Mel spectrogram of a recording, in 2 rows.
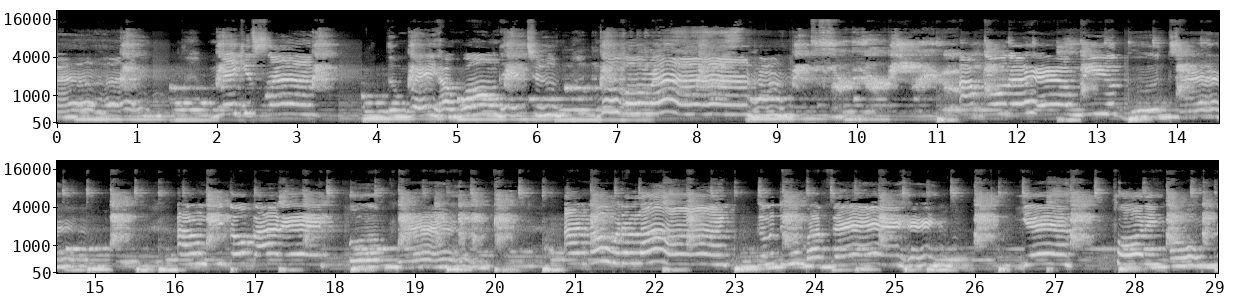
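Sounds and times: woman singing with vibrato: 0.0 - 10.3, 11.1 - 15.0, 16.0 - 25.8, 26.4 - 29.0.

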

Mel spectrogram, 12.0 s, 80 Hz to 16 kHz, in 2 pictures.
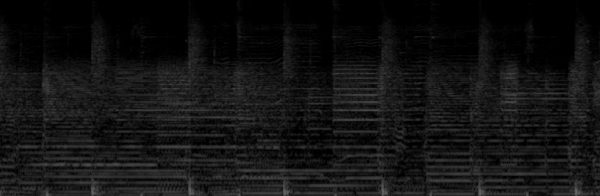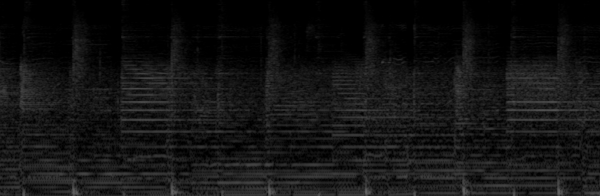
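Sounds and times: steady beat: 0.0 - 12.0
strummed guitar chords: 0.0 - 12.0.

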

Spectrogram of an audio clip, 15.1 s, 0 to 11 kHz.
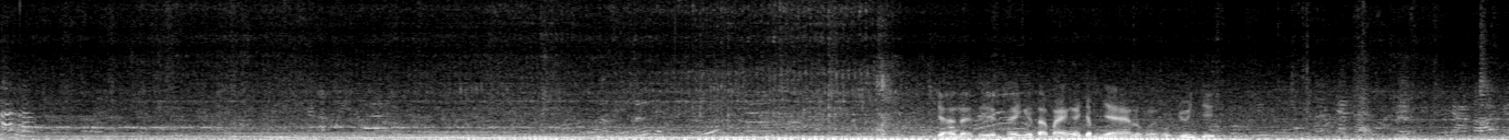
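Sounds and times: motor scooter engines running: 0.0 - 15.0.

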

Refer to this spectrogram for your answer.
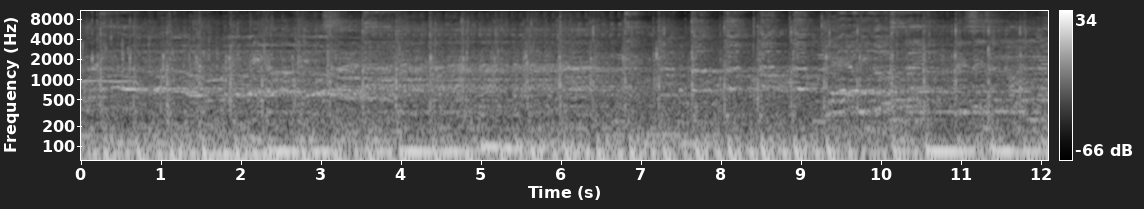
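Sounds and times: music over stadium loudspeakers: 0.0 - 12.0.

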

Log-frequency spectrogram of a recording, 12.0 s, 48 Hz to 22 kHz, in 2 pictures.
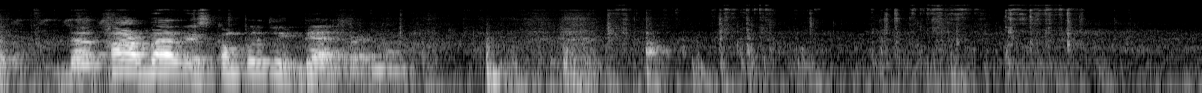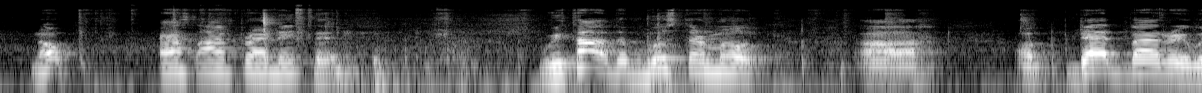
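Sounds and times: car keys jangling: 3.0 - 5.8, 6.4 - 7.8.

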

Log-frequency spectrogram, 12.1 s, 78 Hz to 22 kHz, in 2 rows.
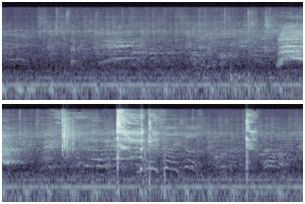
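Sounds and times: faint voices in a hall: 0.0 - 12.0
person coughing: 8.3 - 9.3, 10.9 - 11.2.

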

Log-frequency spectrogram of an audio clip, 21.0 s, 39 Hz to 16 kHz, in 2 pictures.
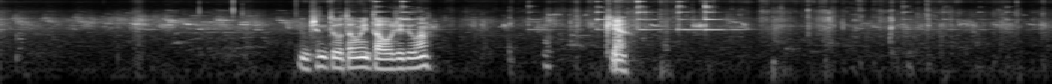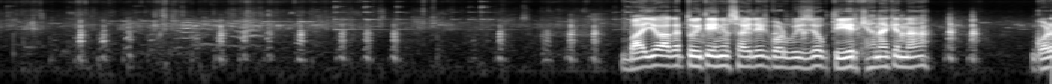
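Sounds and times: sheep chewing: 4.4 - 16.6.

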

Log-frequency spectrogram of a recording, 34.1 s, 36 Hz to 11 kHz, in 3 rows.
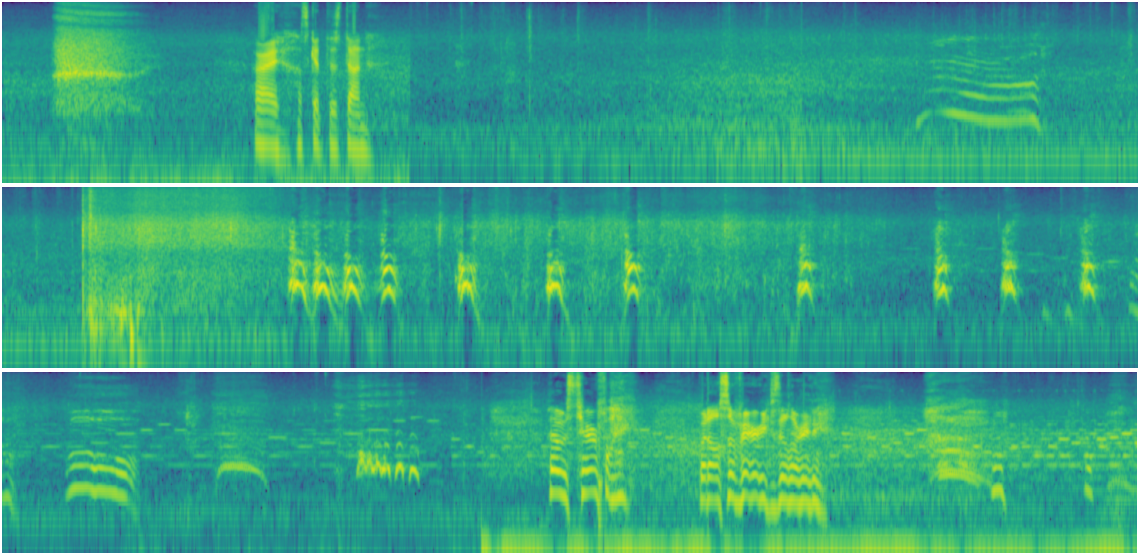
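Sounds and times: person crying out: 9.2 - 10.4, 22.6 - 24.2, 24.8 - 25.4
loud splash into water: 12.1 - 14.2
dog barking: 14.2 - 16.2, 16.8 - 17.8, 19.3 - 19.6, 20.7 - 22.4.

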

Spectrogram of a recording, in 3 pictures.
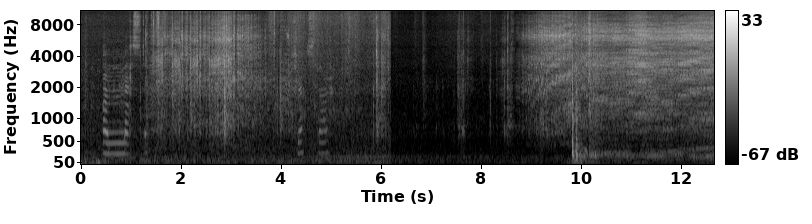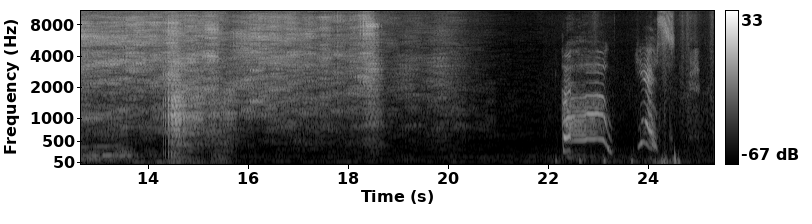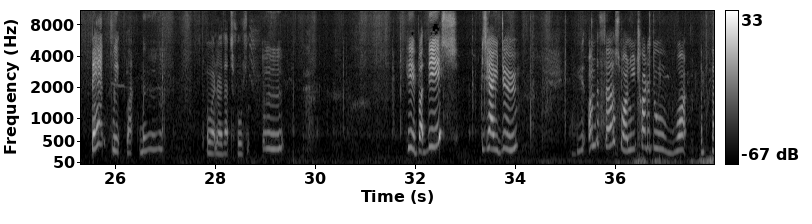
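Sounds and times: toy car motor whining: 1.0 - 4.9, 7.6 - 20.8
toy car knocking on ramp: 9.8 - 10.4.

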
